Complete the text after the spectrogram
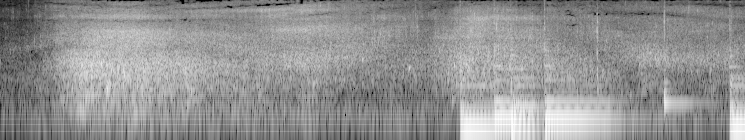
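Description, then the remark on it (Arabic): Water surges and crashes against small, remote, barren, frozen islands in a steady, hissing wash of surf for several seconds, then deep, sustained low tones swell in loudly over it. “صوت الماء المرتطم بجزر بعيدة ونائية قاحلة ومتجمدة صغيرة ومتناهية الصغر أقل بكثير من صوت النزاع الدولي عليها”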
